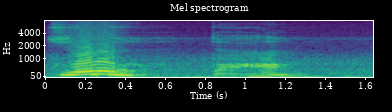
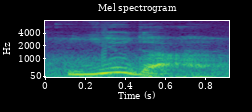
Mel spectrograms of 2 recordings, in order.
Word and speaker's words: Judah: But Judah, it's an interesting phonetic spelling, pronunciation, because it's not Judah, it's Judah. It's a Y from Hebrew with the yod.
